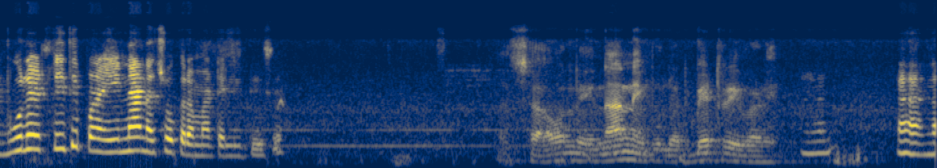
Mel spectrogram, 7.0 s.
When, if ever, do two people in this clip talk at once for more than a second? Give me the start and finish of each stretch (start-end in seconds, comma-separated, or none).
none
